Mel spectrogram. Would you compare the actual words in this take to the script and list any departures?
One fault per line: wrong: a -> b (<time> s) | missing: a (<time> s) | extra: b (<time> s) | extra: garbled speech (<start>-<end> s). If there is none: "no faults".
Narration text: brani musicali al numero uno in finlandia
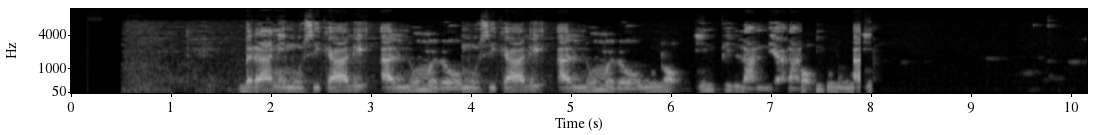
extra: musicali al numero (3.9 s)
extra: garbled speech (7.2-8.0 s)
